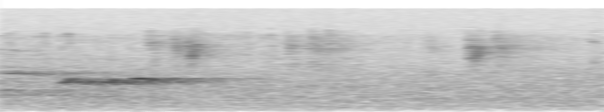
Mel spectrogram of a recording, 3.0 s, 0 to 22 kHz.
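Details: A Eurasian tree sparrow, a very common resident in Ubon Ratchathani, Thailand, recorded on 22 November 2019, gives short, harsh chirps at an uneven pace, about four in three seconds, over a steady mid-pitched hum.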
